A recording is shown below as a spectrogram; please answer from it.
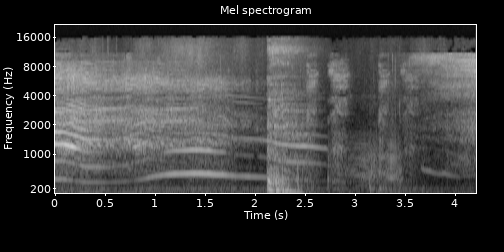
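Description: A woman's voice drawn out in a long, wavering, cat-like meow that slides up and down in pitch and fades out about halfway through. A short, loud burst of sound follows about two seconds in.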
